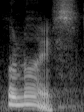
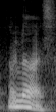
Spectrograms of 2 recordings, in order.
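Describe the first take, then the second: First: Bright excited. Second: Said in the usual way. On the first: Real, not acted. Reacting to a chat message.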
